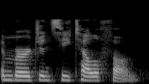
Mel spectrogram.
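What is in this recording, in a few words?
"Emergency telephone", English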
